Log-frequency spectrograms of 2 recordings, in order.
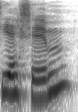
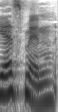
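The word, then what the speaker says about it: Yeşim: It's actually pronounced Yesim, but Yesim. yes, but I'd be very, very rich indeed if I had a penny for every time somebody called me Yasmin.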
